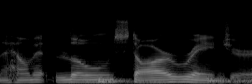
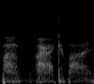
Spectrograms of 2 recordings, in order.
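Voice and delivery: hushed whisper under the breath. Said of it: "Why do we always whisper?".

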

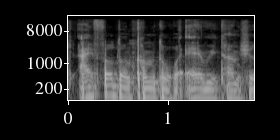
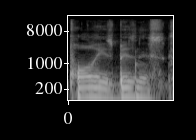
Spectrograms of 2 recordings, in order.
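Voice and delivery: usual speaking voice

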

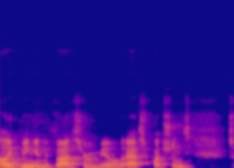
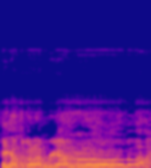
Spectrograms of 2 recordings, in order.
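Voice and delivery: mock rushed, rapid-fire words, much higher pitch; 13 semitones higher, 5 dB louder than usual. Retelling how someone rushed her with a greeting, imitating someone rushing words. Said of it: "Spewing words at me".

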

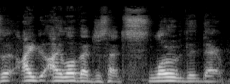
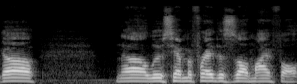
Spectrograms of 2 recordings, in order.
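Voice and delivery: plain

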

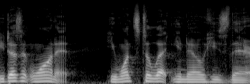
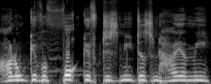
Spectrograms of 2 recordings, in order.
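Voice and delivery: put-on belted, fired-up outburst in a British accent; 8 semitones higher, 6 dB louder than usual. Quoting a celebrity standing up for people: John Boyega impression. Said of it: "that's my John Boyega impression".

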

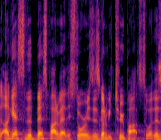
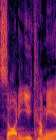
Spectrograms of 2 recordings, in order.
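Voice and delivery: usual speaking voice

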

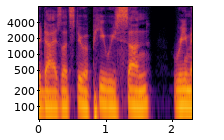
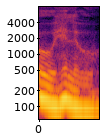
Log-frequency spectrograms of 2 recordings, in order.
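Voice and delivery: raised, big, spooky horror-movie host voice; 6 dB louder than usual. Trying out an intro voice for Monster Pulse, a Vincent Price voice. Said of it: "The Vincent Price".

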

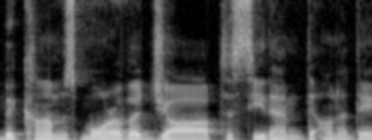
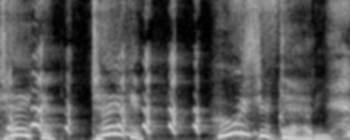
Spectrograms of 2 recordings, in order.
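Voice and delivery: cartoon mouse voice, much higher. Joking about cartoon voices in the bedroom, in a Mickey Mouse voice. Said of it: "making Mickey Mouse voices in the".

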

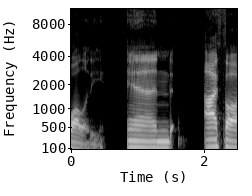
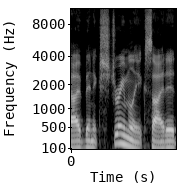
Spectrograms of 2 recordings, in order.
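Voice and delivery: normal talking voice

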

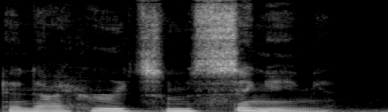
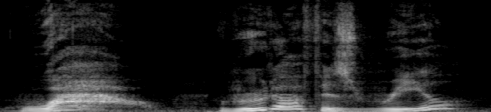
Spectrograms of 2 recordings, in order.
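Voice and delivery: slow, loud, swooping storybook-style exclaiming; 6 semitones higher, 5 dB louder than usual. Shown Santa's reindeer, Snowy exclaims. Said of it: "Snowy exclaimed".

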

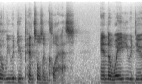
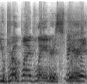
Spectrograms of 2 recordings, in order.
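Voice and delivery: high, raspy, angry cry; 6 semitones higher than usual. Recounting getting angry at a boy who kept cheating at Beyblades: retelling a yell. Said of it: "And I yelled".

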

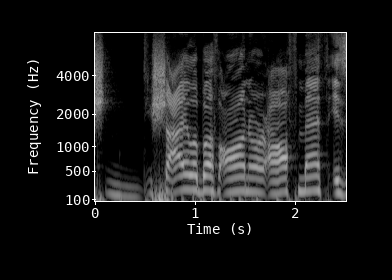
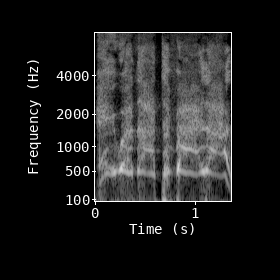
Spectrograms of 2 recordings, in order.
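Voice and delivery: put-on man yelling, higher and louder; 5 dB louder than usual. Retelling how Shia LaBeouf yelled at protesters: imitating Shia LaBeouf yelling. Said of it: "You're yelling at protesters".

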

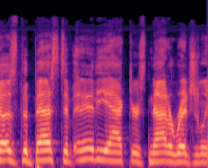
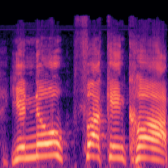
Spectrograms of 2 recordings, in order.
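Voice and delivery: put-on over-the-top Boston accent, higher pitch; 6 semitones higher than usual. Quoting a movie line after praising an actor's accent: Mark Wahlberg Boston accent. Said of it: "Mark Wahlberg's accent".

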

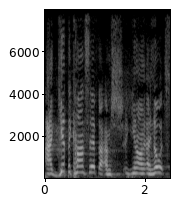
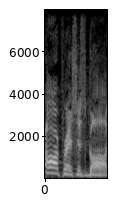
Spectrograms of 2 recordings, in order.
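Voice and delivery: creaky, deep, rough horror-movie overdub voice; 5 semitones lower, 6 dB louder than usual. Comedian mimicking a man praying, in a horror-movie overdub voice. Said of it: "why do you sound like a horror movie overdub voice".

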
